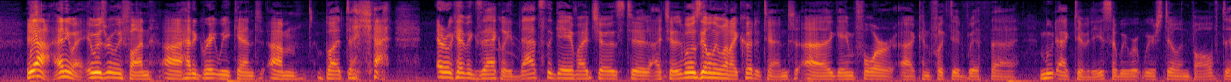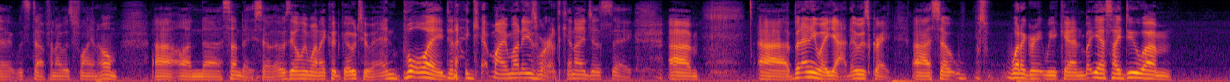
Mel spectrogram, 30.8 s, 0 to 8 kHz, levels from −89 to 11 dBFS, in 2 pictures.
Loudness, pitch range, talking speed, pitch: -17 LUFS, 115-150 Hz, 205 wpm, 130 Hz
